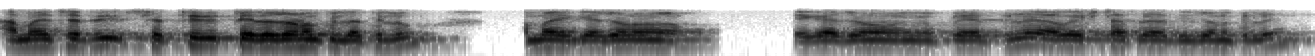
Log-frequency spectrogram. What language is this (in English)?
Odia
